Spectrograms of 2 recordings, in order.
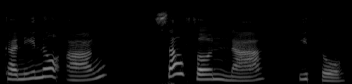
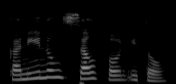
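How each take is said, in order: First: Every word is said in full, including na. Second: The words are contracted and na is left out. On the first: This is the technically correct form. "technically there is a na" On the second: This is how people say it in casual conversation. "Whenever someone is speaking quickly, the na is dropped"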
